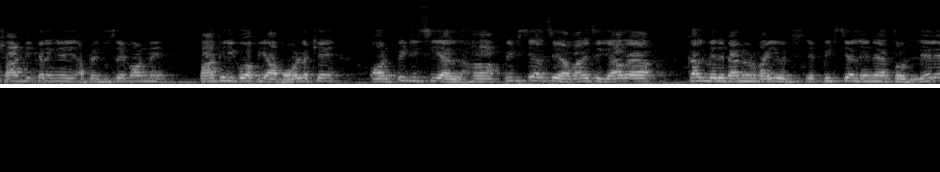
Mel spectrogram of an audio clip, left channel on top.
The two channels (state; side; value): silent; right; 56 dB below the other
